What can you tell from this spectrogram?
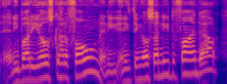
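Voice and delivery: high, loud demanding voice; demanding questions. Retold or imitated. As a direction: bark out the questions. Recapping a character interrogating captives.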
